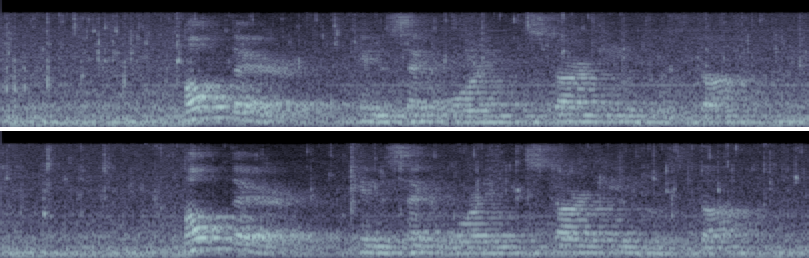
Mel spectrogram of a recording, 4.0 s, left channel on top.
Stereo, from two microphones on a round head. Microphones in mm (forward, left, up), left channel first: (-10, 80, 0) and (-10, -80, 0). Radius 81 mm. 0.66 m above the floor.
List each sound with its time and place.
0.9 s a man speaking: centre (ahead or behind), 3 m; by 3.7 s 15° right (ahead or behind), 4.5 m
